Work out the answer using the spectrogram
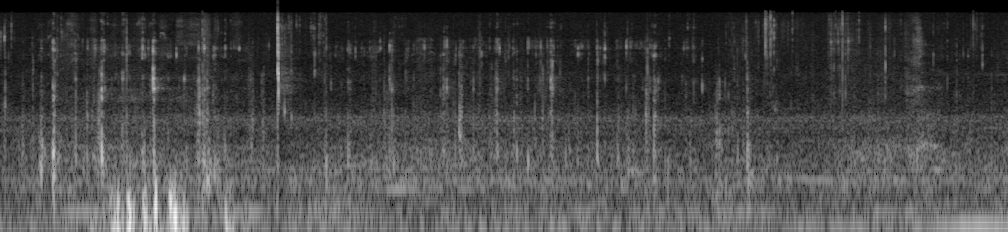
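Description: Close mouth sounds of eating a shawarma in lavash: biting and chewing with wet clicks and light crunches. They come quickly and loudly in the first three seconds, then settle into slower, quieter chewing.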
